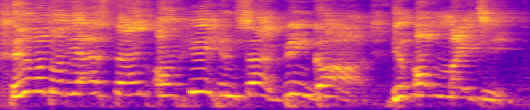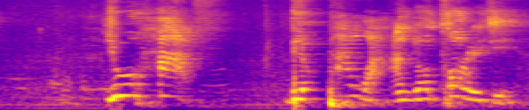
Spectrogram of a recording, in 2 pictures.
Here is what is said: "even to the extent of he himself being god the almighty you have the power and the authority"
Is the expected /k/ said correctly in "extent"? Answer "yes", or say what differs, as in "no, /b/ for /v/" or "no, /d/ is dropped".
no, /k/ is dropped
